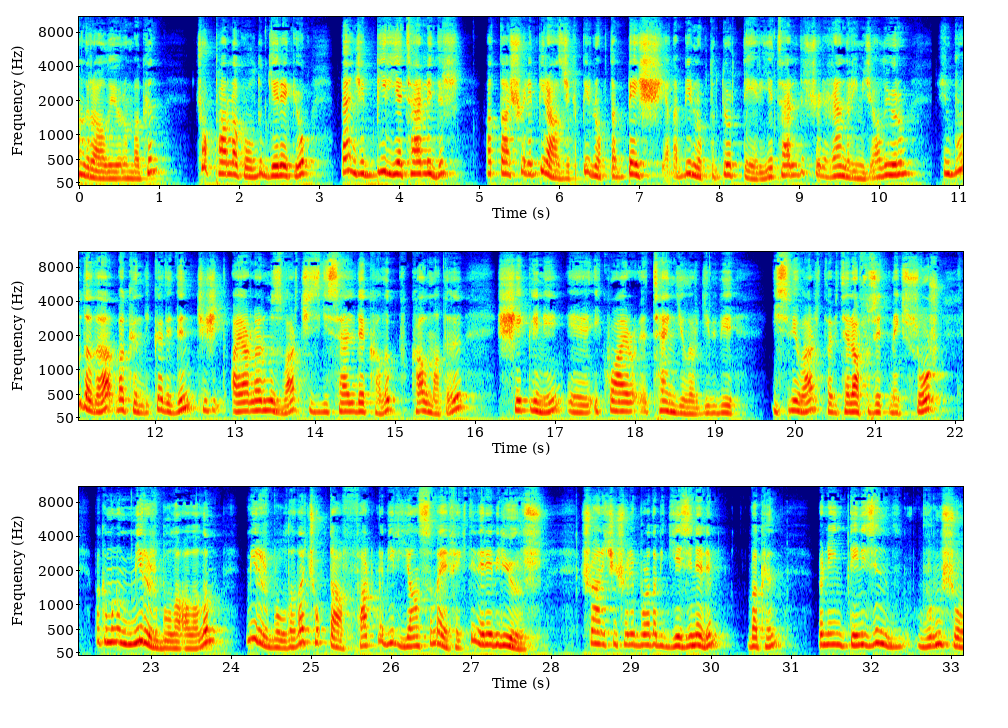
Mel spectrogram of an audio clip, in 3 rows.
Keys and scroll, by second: 1.9 Escape, 3.6 1, 3.9 Return, 10.8 Escape.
